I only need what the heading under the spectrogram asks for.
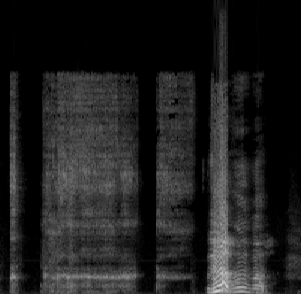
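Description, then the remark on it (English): A person imitates snoring with two long, rasping breaths, ending in a loud, wavering voiced snort-groan. It's fairly loud, with brief pauses between. “You just hear snoring.”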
